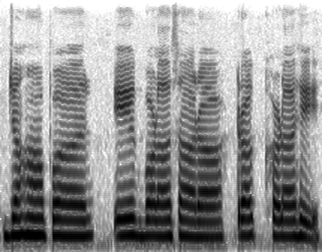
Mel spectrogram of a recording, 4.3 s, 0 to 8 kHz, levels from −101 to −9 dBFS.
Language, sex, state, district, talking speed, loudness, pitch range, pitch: Hindi, female, Madhya Pradesh, Bhopal, 110 wpm, -11 LUFS, 185-200 Hz, 195 Hz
